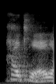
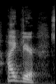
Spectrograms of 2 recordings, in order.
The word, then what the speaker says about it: Highclere: Highclere, yeah. – Yeah, Highclere.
